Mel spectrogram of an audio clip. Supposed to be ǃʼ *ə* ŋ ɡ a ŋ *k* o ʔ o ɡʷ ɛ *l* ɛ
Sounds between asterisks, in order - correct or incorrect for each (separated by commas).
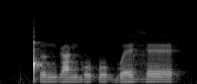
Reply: correct, incorrect, incorrect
